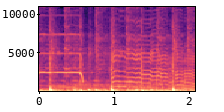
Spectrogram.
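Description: Live funk band with a saxophone solo over drum kit and bass: the saxophone holds a high screaming note that breaks off about half a second in, then plays a quick run of shorter notes with vibrato.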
